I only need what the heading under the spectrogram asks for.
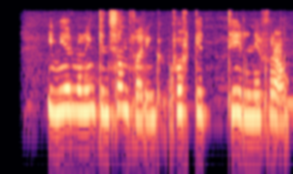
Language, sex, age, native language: Icelandic, female, 11, Icelandic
